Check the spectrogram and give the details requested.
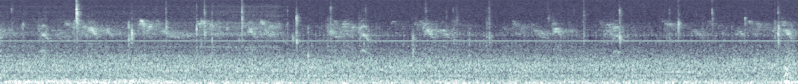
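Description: Small birds chirping and calling again and again over a steady low background hiss, with a couple of sharp clicks, one about a second in and one near the end.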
